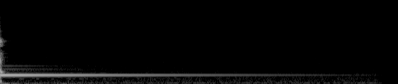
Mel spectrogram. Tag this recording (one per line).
Jordan-Mills
collab-2
kalimba
lo-fi
lofi
mojomills
tape
vintage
